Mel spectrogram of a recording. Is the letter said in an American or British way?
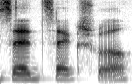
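British. The letter is said the British way, zed.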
